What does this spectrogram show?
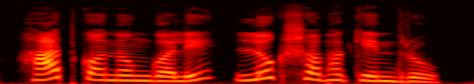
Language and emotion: Bengali, neutral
